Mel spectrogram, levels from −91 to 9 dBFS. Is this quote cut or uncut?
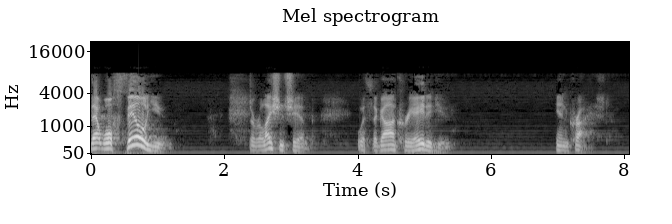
cut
